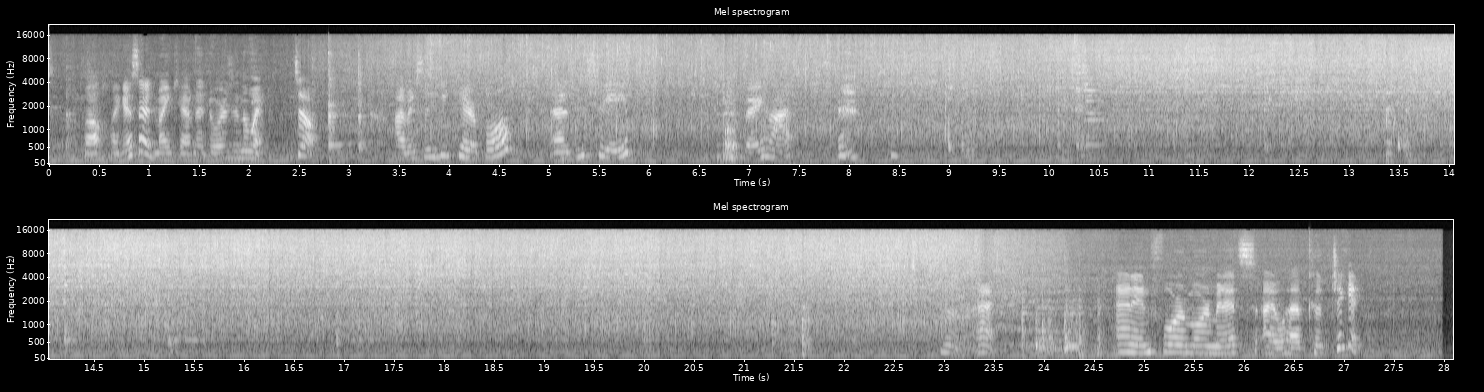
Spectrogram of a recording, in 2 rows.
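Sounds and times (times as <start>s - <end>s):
chicken sizzling in hot oil: 2.8s - 24.6s.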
